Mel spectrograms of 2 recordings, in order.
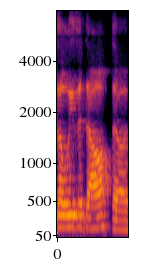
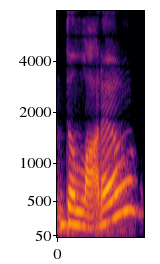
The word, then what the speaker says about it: Aleeza DeAlto: that you've had um delotto is a fan favorite um gelato i think it's like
